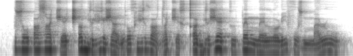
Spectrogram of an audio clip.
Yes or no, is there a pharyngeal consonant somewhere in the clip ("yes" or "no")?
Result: no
